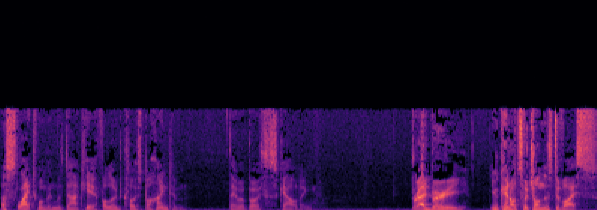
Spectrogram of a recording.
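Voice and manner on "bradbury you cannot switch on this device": loud, roaring bellow. A powerfully built man reaches the front of the crowd, addressing Bradbury; bellowing. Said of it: "the man bellowed".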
